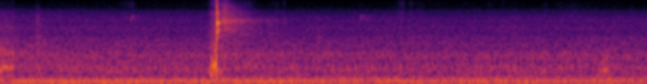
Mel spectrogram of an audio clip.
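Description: A golf driver striking a ball off the tee: one sharp crack about two seconds in, with a brief ringing tail, over a steady low hum.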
